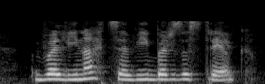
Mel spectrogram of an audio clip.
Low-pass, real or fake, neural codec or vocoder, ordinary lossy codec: 19.8 kHz; real; none; AAC, 24 kbps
